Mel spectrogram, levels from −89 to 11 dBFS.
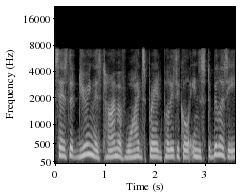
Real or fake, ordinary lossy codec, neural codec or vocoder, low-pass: real; AAC, 32 kbps; none; 7.2 kHz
